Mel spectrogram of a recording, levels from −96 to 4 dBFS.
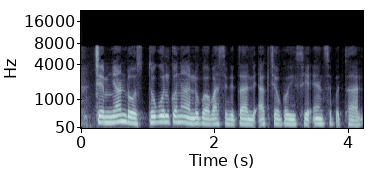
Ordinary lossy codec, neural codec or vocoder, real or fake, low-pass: MP3, 64 kbps; codec, 16 kHz, 2 kbps, FunCodec, trained on Chinese and English, 25 frames a second; fake; 7.2 kHz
